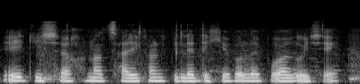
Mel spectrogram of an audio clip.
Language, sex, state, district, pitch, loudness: Assamese, male, Assam, Kamrup Metropolitan, 155 Hz, -15 LUFS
